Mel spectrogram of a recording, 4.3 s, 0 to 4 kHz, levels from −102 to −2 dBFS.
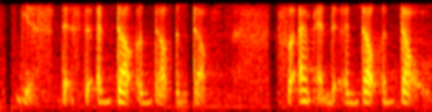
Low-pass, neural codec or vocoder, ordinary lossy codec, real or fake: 3.6 kHz; none; none; real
